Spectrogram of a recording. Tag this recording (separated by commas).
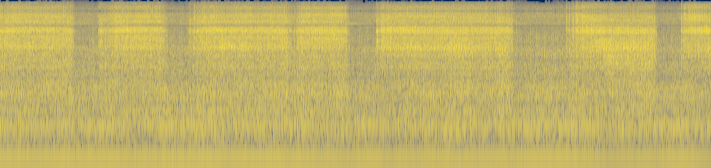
Tools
